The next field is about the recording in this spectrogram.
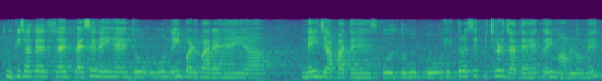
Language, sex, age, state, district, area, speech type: Hindi, female, 18-30, Rajasthan, Jodhpur, urban, spontaneous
